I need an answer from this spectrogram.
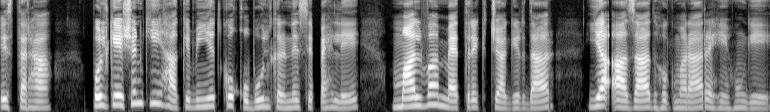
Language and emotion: Urdu, neutral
